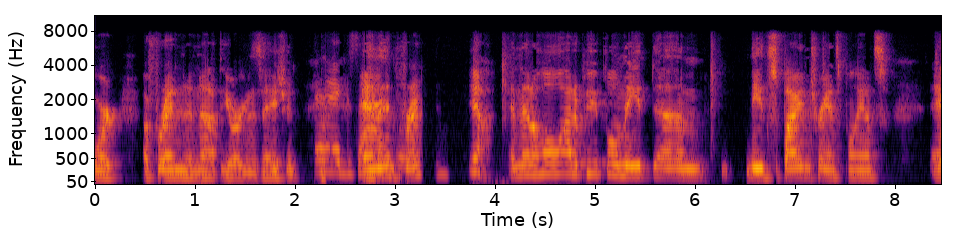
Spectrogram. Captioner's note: laughter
